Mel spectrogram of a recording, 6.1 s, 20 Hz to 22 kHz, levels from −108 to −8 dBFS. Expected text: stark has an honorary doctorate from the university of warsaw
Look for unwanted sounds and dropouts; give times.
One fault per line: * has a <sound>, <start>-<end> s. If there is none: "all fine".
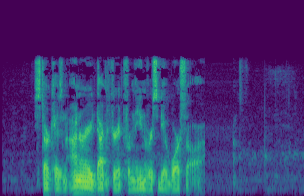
all fine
